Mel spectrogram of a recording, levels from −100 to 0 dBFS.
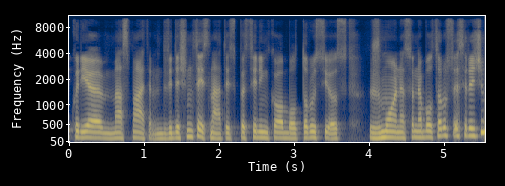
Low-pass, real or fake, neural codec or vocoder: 9.9 kHz; fake; codec, 24 kHz, 0.9 kbps, WavTokenizer, large speech release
